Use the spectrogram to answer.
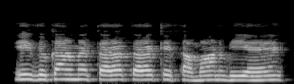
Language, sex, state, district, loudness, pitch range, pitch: Hindi, male, Bihar, Saran, -14 LUFS, 205-225 Hz, 215 Hz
